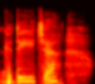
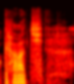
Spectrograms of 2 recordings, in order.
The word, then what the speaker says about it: Khadijah: help people with the pronunciation of my name as well which is either khadijah or caj um i am from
